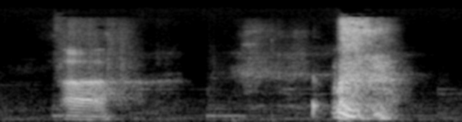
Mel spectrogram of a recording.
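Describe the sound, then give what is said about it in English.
A loud sneeze: a voiced, gasping build-up, a short pause with a quieter breath, then one sharp explosive burst that quickly fades. “Bless you. Thank you.”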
